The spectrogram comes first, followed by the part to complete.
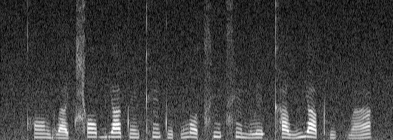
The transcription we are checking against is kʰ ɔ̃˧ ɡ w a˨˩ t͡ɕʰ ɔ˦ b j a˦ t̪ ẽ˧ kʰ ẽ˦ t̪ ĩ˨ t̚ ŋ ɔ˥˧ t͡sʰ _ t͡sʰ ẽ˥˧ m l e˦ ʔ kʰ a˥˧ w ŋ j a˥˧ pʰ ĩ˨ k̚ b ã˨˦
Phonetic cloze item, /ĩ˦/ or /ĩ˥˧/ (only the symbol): ĩ˦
